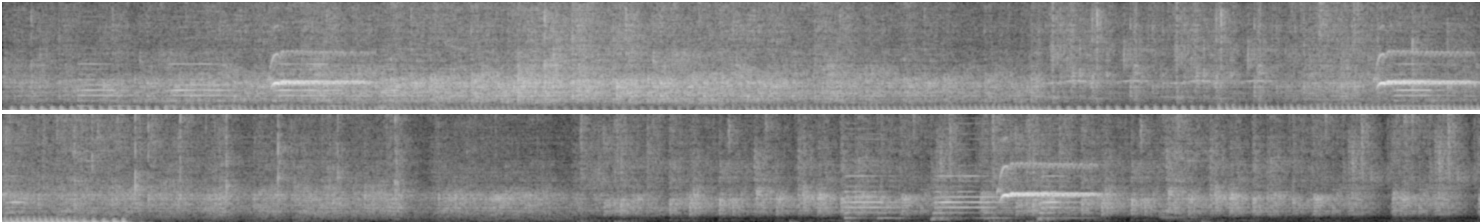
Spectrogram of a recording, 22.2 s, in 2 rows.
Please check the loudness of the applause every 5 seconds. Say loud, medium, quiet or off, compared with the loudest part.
loud, loud, medium, medium, medium.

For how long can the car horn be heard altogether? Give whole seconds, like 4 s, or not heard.
5 s.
